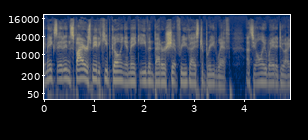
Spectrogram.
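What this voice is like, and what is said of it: Strained, tired, dry-sounding voice. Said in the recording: “my voice is burning out. My throat is starting to hurt. I'm getting super dry.”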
